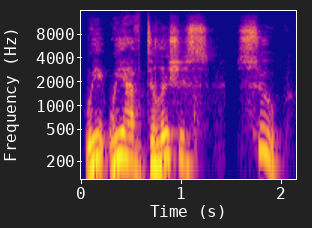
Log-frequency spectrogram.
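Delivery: high-pitched, halting cleric; eager, hesitant clergy member. Acted. Clergy member offers food and healing.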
